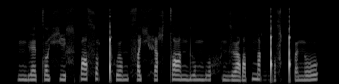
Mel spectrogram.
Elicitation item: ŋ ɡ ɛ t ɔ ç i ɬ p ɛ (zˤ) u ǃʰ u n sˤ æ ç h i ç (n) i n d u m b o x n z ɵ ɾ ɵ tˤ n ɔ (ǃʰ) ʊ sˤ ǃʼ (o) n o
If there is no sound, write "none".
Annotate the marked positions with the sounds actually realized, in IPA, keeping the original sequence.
sˤ, tˤ, ɡ͡ǃ, ɵ

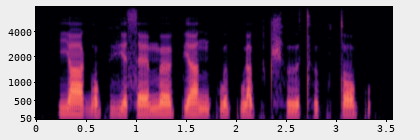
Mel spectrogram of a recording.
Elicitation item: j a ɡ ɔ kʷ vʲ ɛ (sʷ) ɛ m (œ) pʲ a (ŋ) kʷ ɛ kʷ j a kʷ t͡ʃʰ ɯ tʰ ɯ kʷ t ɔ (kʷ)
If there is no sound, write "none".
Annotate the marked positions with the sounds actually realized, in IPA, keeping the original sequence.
s, œ, n, kʷ

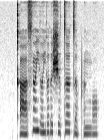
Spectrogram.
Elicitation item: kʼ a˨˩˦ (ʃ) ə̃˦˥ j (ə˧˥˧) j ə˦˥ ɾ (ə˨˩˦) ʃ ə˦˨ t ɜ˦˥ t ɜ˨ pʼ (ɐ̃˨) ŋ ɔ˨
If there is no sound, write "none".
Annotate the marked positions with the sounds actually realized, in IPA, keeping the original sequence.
s, ə˧˥˧, ə˧˥˧, ə̃˨

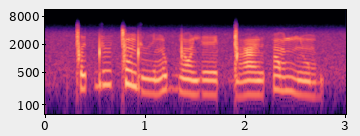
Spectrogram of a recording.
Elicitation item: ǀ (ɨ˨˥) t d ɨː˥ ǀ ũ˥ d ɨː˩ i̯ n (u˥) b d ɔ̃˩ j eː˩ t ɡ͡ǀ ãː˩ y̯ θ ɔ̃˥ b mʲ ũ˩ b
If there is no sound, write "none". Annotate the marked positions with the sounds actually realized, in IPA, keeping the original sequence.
ɨ˨˥, u˥

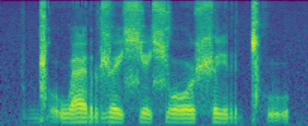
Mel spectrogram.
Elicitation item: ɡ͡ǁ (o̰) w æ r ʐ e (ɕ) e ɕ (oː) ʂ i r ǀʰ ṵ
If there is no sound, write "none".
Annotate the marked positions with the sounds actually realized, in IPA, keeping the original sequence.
o̰, ɕ, oː

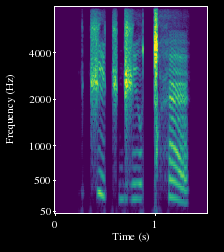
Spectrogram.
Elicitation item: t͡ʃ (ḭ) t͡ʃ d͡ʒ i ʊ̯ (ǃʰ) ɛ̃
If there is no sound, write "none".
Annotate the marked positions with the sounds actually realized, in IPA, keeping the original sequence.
i, ǀʰ

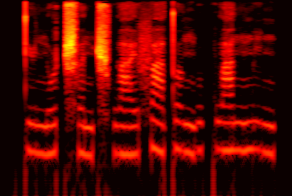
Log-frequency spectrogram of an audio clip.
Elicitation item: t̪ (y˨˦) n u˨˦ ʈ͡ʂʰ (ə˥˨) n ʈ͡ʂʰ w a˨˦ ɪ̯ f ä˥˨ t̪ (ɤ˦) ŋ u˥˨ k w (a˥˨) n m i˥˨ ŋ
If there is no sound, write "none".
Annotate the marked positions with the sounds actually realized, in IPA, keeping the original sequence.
y˨˩, ə˨˩, ɤ˥˨, a˦

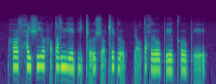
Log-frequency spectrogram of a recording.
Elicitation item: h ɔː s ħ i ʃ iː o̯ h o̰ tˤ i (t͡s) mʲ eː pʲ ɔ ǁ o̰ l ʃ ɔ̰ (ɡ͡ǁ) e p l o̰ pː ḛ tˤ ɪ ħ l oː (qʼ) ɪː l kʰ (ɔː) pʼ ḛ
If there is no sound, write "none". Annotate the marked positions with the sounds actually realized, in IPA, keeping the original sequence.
z, ǁ, pʼ, oː

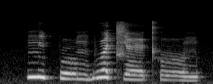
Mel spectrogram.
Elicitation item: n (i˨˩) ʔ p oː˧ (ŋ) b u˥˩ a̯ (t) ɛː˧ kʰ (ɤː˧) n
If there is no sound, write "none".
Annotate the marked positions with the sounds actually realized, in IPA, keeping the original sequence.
i˥˩, ŋ, t͡ɕ, ɤː˧

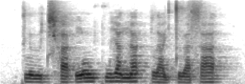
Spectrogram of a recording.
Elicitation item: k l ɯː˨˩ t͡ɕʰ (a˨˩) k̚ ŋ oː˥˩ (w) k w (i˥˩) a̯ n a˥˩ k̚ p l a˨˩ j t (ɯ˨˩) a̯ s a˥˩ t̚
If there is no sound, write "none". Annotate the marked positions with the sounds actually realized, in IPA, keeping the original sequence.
a˨˩, w, i˥˩, ɯ˩˦

